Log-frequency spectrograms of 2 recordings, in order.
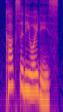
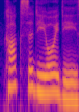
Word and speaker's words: Coccidioides: How do I pronounce this? These right here. What are they called? Coccidioides. Say that again there. Let's get it slow there. Coccidioides.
